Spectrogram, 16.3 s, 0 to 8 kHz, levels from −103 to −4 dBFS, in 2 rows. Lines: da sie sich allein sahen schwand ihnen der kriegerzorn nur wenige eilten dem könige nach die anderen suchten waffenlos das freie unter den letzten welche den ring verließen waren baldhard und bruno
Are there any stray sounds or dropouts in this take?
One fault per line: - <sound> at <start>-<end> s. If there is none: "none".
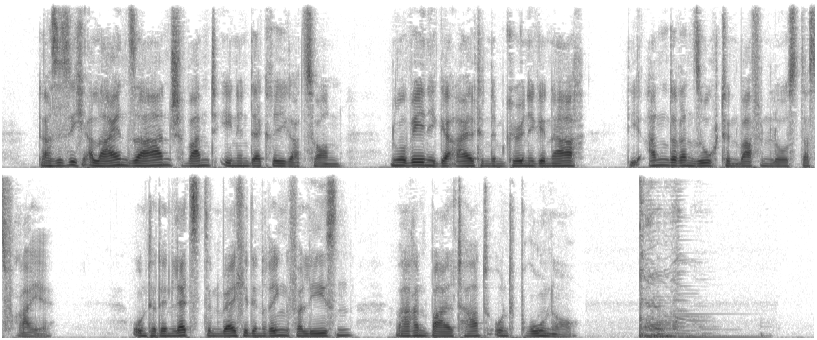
- thud at 14.5-15.9 s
